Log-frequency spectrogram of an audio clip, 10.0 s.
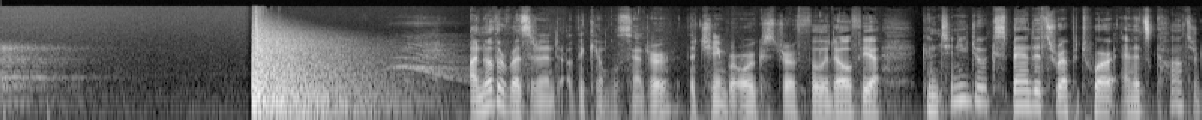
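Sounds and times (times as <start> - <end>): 
large percussion hammer strike: 2.1 - 3.6
speech: 3.9 - 10.0.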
